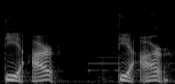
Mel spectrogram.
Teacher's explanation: that's third tone with the R on the end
